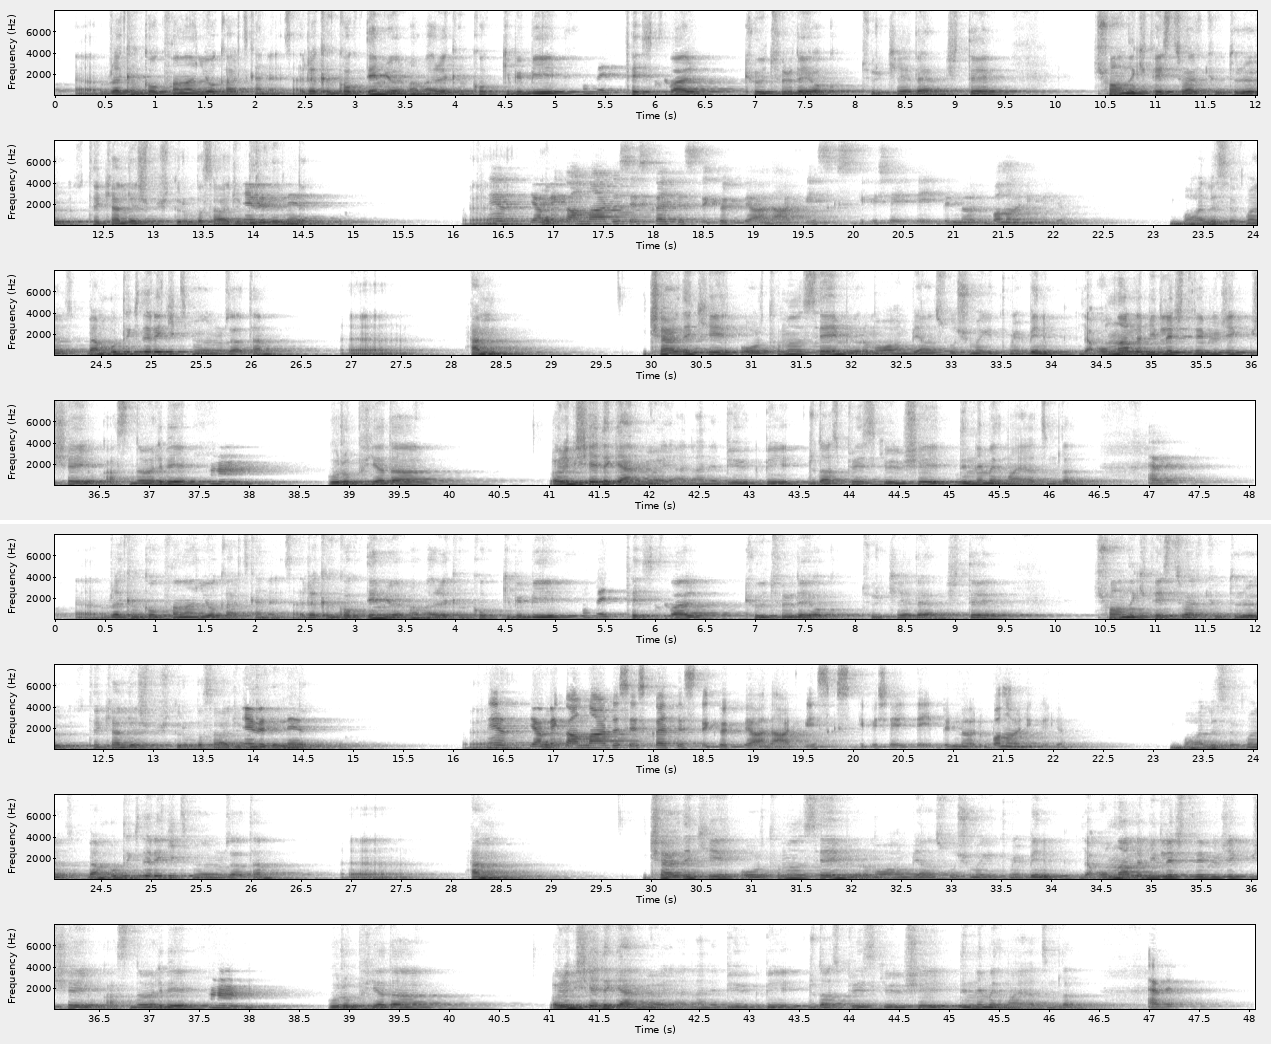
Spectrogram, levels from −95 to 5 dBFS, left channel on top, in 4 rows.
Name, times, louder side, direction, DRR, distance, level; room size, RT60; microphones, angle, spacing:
voice 1, 0.2-5.2 5.8-6.6 6.9-7.9 8.2-9.5 10.4-14.5 16.2-16.6 16.9-17.0 23.2-26.3 27.0-27.6 28.2-28.7 30.0-37.5 38.8-39.9 41.0-46.3, left 1 dB, 35° left, 7 dB, 0.8 m, -29 dB
voice 2, 13.9-14.9 16.3-22.2 37.6-38.1 47.0-47.3, right 3 dB, 85° right, 10 dB, 0.8 m, -35 dB
7.3 x 7.2 x 7.6 m, 1.4 s
head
